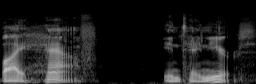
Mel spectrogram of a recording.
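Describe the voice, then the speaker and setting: The speaker has a Boston accent and lively intonation. The sound is dry and close with no echo, over a quiet background. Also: man. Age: 60s. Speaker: brother of a murder victim, cold case advocate. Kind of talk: podcast interview. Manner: outspoken, laughs often.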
